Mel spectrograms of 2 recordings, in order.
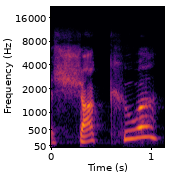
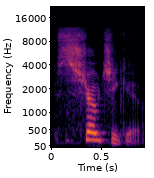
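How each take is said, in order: First: The word is said without a 'ch' sound. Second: The word is said with a 'ch' sound. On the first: The speaker calls it wrong. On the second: The speaker calls it right.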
